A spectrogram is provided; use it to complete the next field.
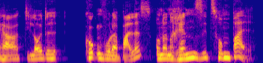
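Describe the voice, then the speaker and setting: Recorded very cleanly against a silent background, a man speaks in a fairly high pitch with a somewhat breathy voice and lively intonation. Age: 40s. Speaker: insurance business founder. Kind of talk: interview.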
